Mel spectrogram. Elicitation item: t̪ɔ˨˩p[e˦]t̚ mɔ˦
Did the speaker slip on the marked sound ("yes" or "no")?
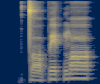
no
